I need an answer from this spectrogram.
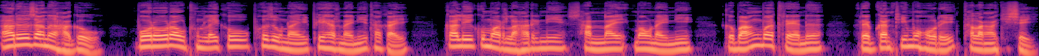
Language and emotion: Bodo, neutral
